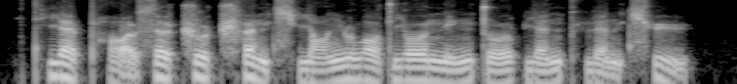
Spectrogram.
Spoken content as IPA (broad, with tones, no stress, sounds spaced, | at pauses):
t̪ʰ j ɛ˥˩ pʰ ɑ̰˨˩ ʊ̯ s ɹ̩˥˧ ʈ͡ʂ u˥˧ ʈ͡ʂʰ ə˥˩ n t͡ɕʰ j ɑ˧˥ ŋ ɻ w ɔ˥˩ t̪ j o˥ ʊ̯ n̪ i˧˥ ŋ t̪ o˧˥ ʊ̯ p j ɛ˧˥ n pʰ ɥ ɛ̰˨˩ n t͡ɕʰ y˥˩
